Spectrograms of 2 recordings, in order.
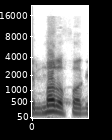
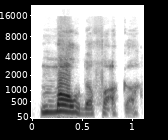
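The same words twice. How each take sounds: First: Said in the usual way. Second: Motherfucker with an open moh at the start; mocking pronunciation. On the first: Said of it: "You don't say motherfucker". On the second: Imitating the streamer's motherfucker to friends. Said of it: "he said motherfucker".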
